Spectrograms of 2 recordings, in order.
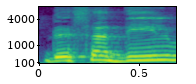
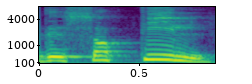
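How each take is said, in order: First: দেশা দিল with a voiced d in দিল; D sound. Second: দেশা তিল with a t in তিল; T-sound liaison. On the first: Teacher shows the mistaken liaison, দিল said with a d. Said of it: "আমি উচ্চারণ করছি কি". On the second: Teacher shows correct French liaison, তিল said with a t. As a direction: link into তিল with an unvoiced t instead of d. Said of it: "ডিটা কিন্তু টি sound হয়ে যাবে". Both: Shown as a demonstration.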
